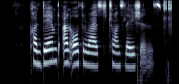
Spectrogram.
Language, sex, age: English, female, 21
